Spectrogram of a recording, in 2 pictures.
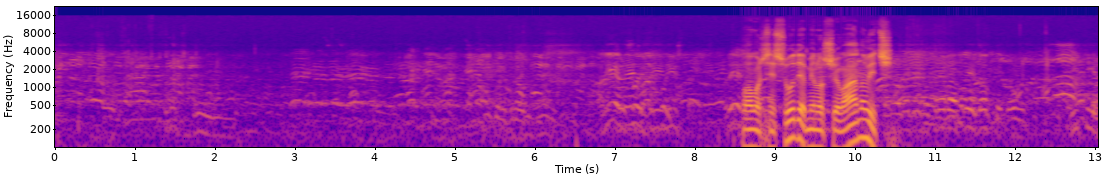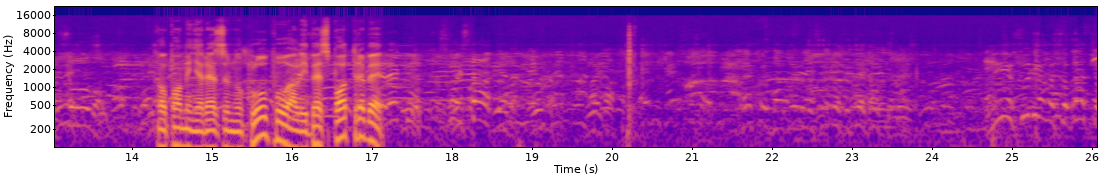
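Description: Several men talk and argue nearby.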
